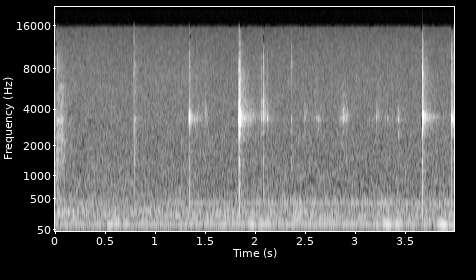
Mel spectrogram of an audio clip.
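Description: Fingernails tap on the lid and base of a small white plastic cosmetic jar with a black lid as it is turned in the hands. Several sharp, bright clicks ring around 3.4 kHz, irregularly spaced over a quiet, low background hum.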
